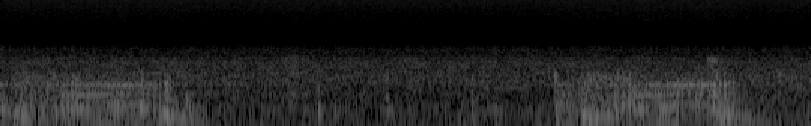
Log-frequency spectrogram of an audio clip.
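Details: Wheezing over the chest of a real ventilated patient, recorded with an AccurSound electronic stethoscope: two ventilator breaths with musical, low-pitched wheezes over a rumbling background, suggesting narrowed airways.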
